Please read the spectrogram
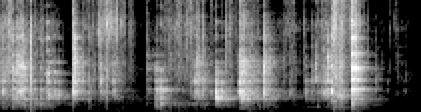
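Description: Steel hoist chain and pipe fittings clinking and clanking with a metallic ring as the last pipe section of a turbine well pump column is fitted at the well head. Two sharper metal knocks stand out, one under a second in and a louder one about three and a half seconds in.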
